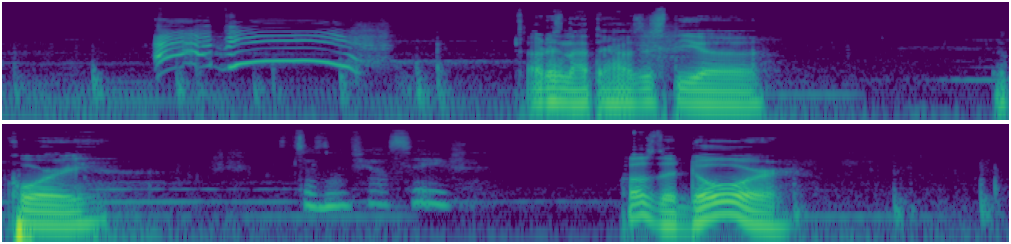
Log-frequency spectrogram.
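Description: A woman calls out anxiously.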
